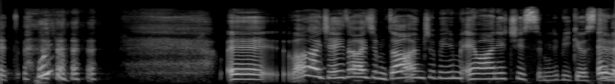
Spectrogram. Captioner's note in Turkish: kahkaha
